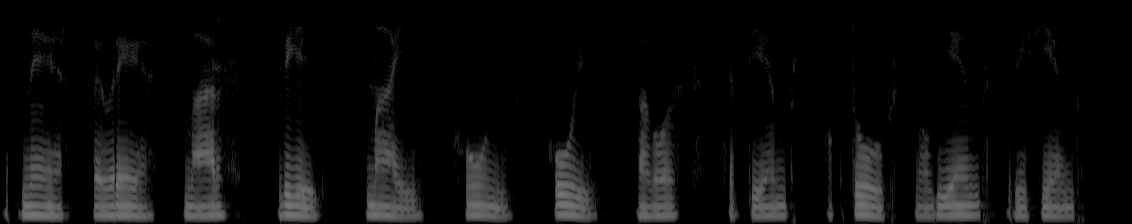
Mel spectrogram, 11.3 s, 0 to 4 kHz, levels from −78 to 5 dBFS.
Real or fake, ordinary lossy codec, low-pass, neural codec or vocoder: real; none; 3.6 kHz; none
